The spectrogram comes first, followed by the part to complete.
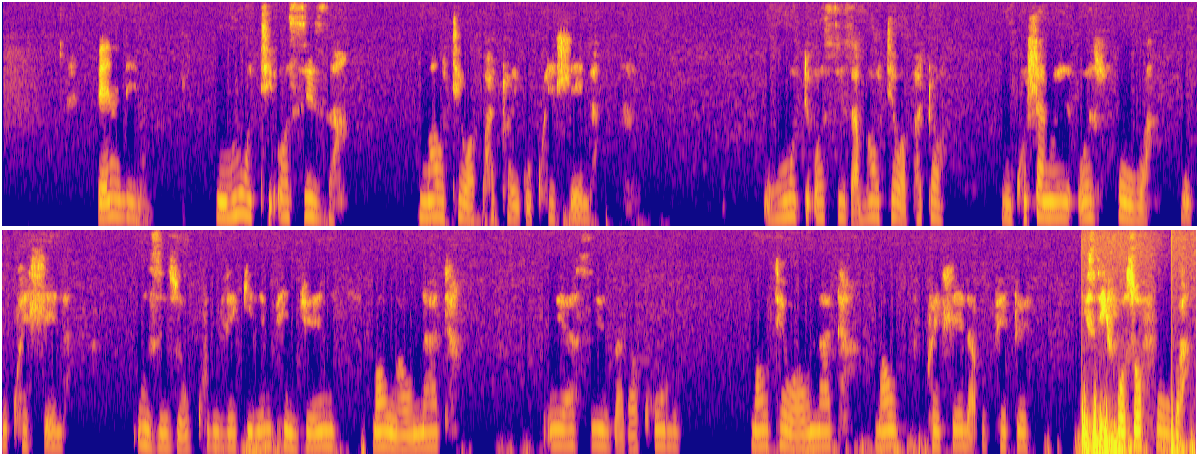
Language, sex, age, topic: North Ndebele, female, 36-49, health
